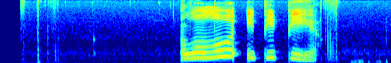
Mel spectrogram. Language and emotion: Russian, neutral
